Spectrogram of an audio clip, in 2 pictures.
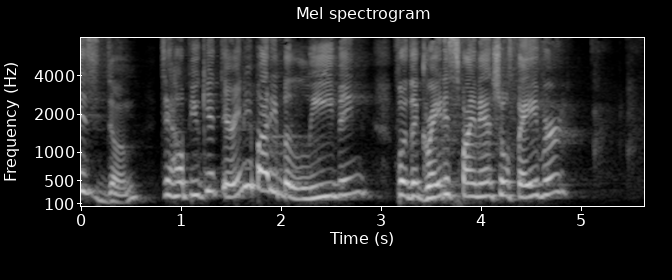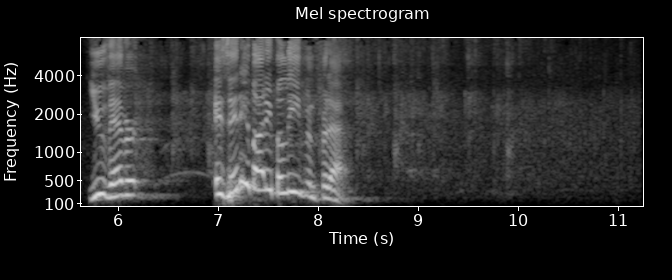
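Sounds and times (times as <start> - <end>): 
speech: 0.0 - 5.0, 5.7 - 6.4, 7.0 - 8.4
audience clapping: 5.1 - 11.2.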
